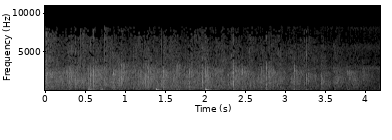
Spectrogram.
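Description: A church audience applauds to welcome first-time visitors, with steady, dense clapping from many hands that holds at an even level throughout.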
